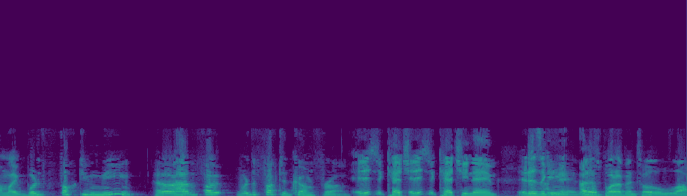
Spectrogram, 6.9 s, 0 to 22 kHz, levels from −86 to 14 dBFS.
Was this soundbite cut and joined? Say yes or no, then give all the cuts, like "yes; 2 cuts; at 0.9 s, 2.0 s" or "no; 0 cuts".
yes; 4 cuts; at 1.5 s, 2.9 s, 4.1 s, 5.5 s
